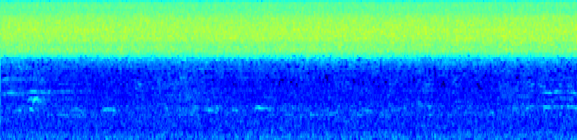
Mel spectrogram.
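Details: Midsummer cicada chorus over a school sports ground, an even, hissing wall of high buzzing that never pauses, with a few soft lower sounds drifting underneath.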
